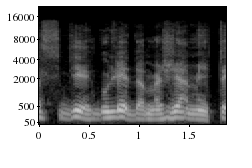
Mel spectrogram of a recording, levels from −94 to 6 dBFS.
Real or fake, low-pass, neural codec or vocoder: fake; 14.4 kHz; vocoder, 44.1 kHz, 128 mel bands, Pupu-Vocoder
